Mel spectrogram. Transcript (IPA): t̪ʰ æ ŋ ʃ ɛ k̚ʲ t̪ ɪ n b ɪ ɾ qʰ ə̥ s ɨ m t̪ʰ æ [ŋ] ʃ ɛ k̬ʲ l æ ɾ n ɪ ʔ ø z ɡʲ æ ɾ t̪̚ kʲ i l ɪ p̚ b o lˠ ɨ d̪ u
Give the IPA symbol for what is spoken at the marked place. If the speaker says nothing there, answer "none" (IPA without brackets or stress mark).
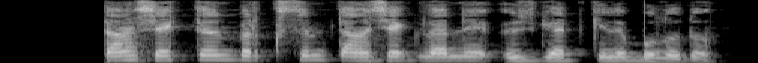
ŋ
